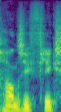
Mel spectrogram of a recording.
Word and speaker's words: Hansi Flick: Eh, want dit was pas Hansi Flick zijn eerste eh, toernooi, zeg ik dat goed?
